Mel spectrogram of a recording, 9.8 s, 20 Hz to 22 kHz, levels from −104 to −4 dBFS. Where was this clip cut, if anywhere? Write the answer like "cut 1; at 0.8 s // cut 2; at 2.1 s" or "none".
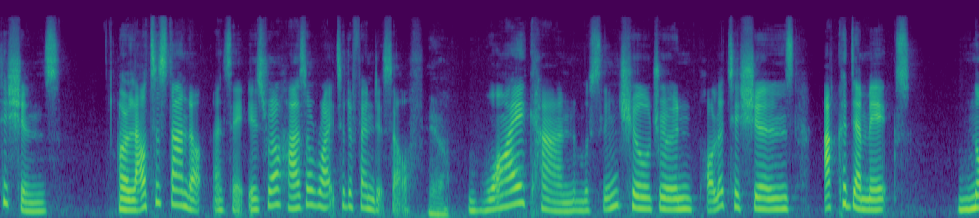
none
